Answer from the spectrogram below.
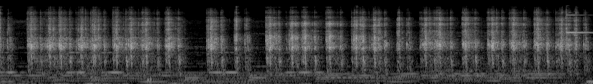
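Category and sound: machine, typing on a typewriter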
